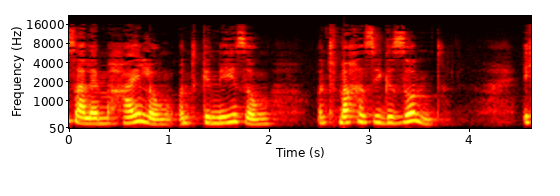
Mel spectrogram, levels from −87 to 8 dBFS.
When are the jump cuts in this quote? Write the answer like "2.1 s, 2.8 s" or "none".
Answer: none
